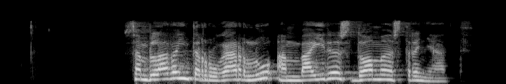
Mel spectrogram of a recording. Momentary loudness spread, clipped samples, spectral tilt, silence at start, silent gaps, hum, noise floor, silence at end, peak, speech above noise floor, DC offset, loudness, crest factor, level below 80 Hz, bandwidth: 9 LU; under 0.1%; -6 dB/octave; 1.25 s; none; none; under -90 dBFS; 0.6 s; -2 dBFS; over 77 dB; under 0.1%; -14 LUFS; 14 dB; -56 dBFS; 8.2 kHz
